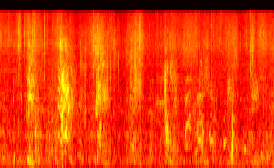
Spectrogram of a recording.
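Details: Quick yapping from an American Eskimo Dog, roughly two bright, breathy barks per second with uneven spacing, one louder bark near the first second, and faint background hiss throughout.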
